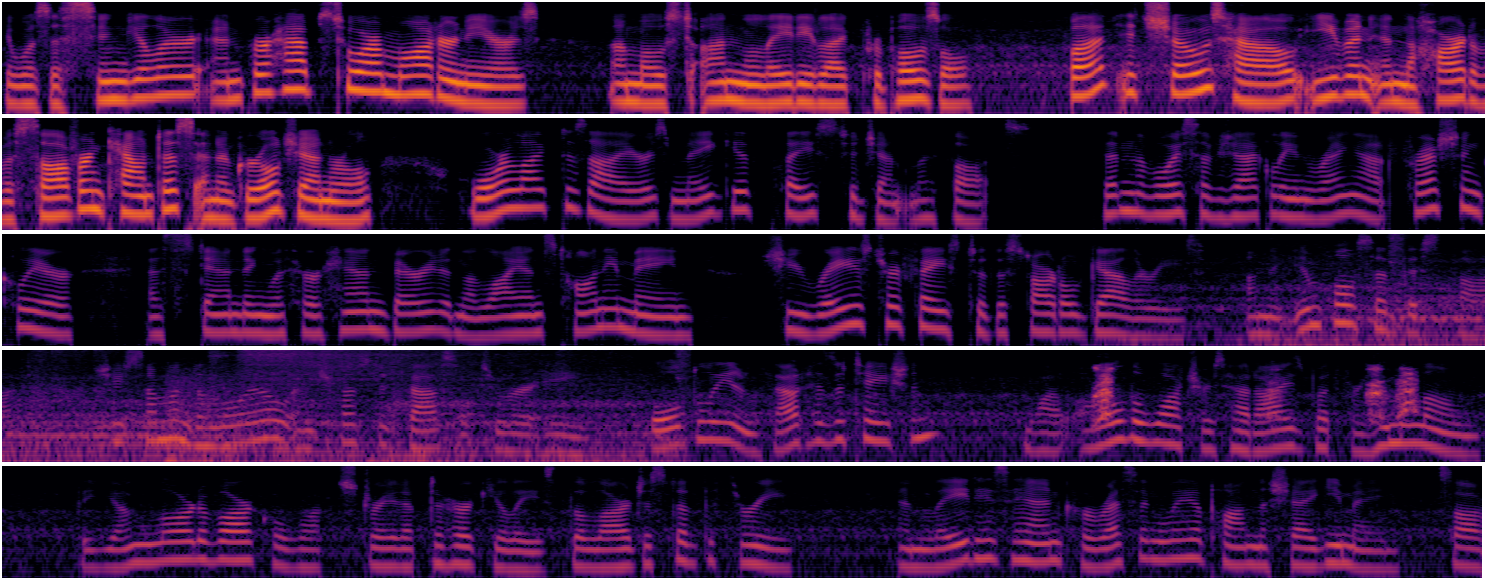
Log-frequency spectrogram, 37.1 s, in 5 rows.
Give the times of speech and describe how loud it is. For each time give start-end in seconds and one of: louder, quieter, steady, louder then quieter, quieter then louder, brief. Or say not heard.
0.0-37.0 quieter.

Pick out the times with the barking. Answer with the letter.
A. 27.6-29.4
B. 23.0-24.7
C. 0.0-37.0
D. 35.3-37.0
A.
